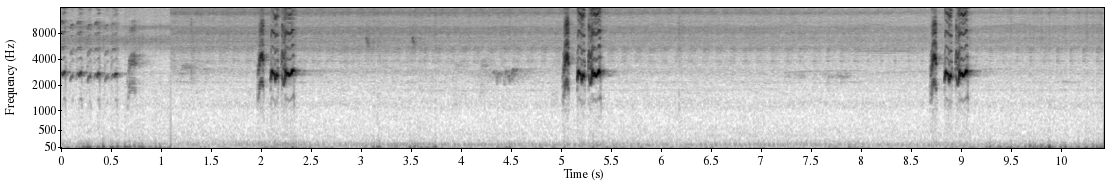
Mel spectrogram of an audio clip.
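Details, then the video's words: Sooty-headed bulbul, wild, lure call for trapping in full menggaruda style: three short, bright chattering bursts about three seconds apart, with faint steady whistles and low rumbling noise between them. "SUARA pikat kutilang gacor asli alam liar"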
